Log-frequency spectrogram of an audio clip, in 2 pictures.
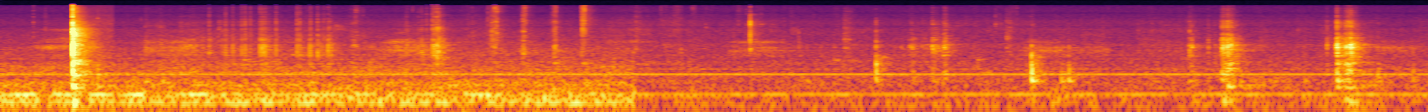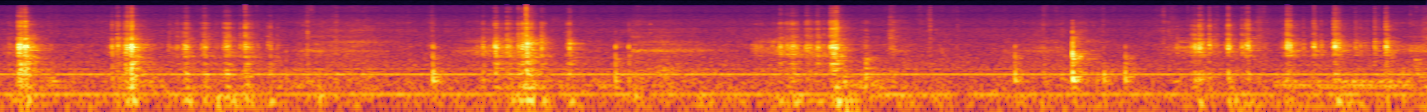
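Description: Small hand carving chisel cutting and scraping into a plywood woodcut block: irregular short scraping cuts and light ticks as chips are pared out, with one sharp click about a second in.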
